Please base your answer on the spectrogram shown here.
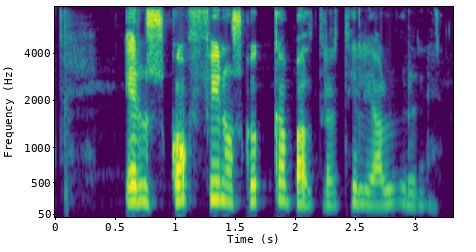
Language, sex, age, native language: Icelandic, female, 30-39, Icelandic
